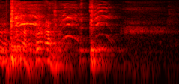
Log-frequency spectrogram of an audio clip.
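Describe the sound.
Two harsh, rough coughs burst out, the first longer and raspier, the second a short sharp hack, then trail off into faint breathy noise.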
